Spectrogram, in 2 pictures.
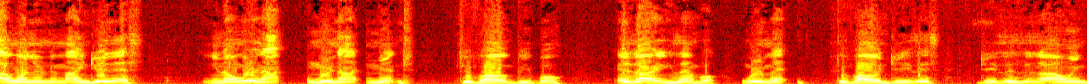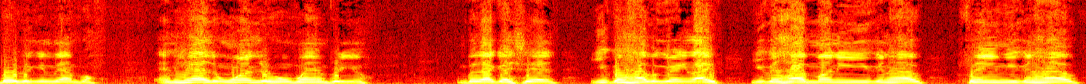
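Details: Adult man with cerebral palsy, real patient; dysarthria (cerebral palsy).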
